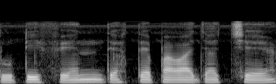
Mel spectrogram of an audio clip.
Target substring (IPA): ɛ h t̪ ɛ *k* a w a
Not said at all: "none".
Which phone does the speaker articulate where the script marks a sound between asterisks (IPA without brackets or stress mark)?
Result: p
